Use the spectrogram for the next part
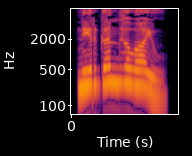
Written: ನಿರ್ಗಂಧವಾಯು

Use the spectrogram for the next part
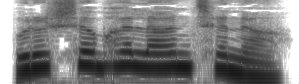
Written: ವೃಷಭಲಾಂಛನ

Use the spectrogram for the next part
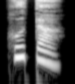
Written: ಹುತ

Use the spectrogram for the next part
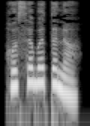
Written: ಹೊಸಬತನ

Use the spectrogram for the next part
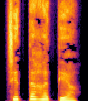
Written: ಚಿತ್ತಹತ್ಯ

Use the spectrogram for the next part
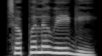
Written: ಚಪಲಾವೇಗ

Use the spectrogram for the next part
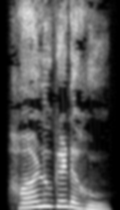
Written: ಹಾಳುಗೆಡಹು

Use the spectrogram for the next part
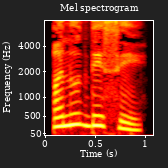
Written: ಅನುದ್ದಿಸೆ

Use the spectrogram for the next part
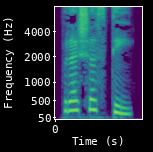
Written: ಪ್ರಶಸ್ತಿ

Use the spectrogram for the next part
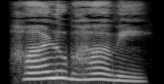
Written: ಹಾಳುಭಾವಿ

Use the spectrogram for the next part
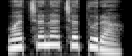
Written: ವಚನಚತುರ

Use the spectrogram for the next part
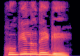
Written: ಹುಗಿಲುತೆಗೆ

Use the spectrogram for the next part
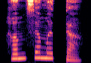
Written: ಹಂಸಮತ್ತ

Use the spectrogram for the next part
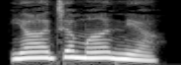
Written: ಯಾಜಮಾನ್ಯ

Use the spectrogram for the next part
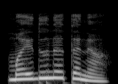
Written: ಮಯ್ದುನತನ

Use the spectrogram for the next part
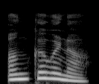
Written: ಅಂಗವಾನು

